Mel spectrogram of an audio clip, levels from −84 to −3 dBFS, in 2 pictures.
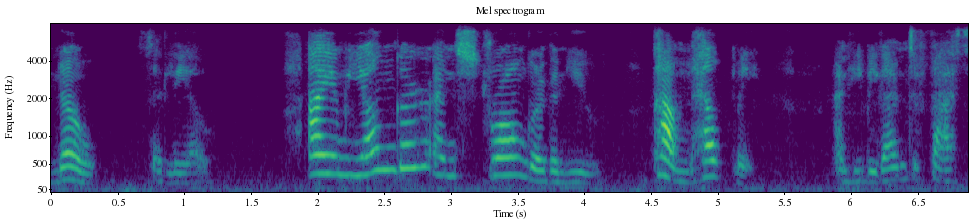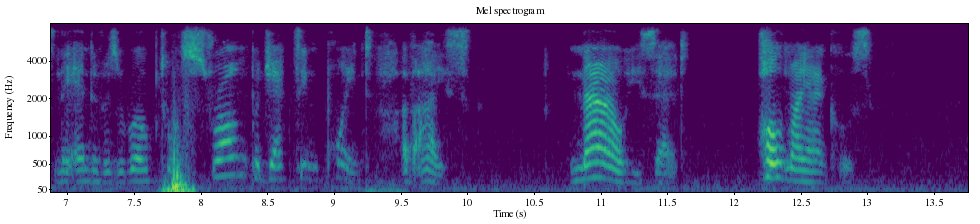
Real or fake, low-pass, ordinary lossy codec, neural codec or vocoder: fake; 7.2 kHz; Opus, 24 kbps; vocoder, 22.05 kHz, 80 mel bands, Vocos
